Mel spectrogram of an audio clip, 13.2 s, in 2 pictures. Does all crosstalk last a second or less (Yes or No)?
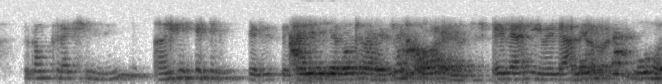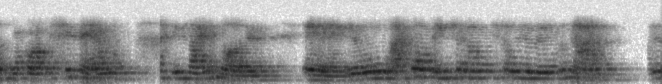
Yes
